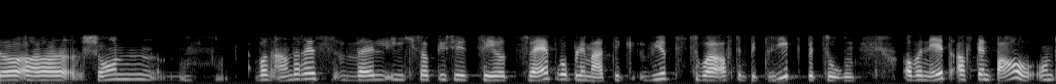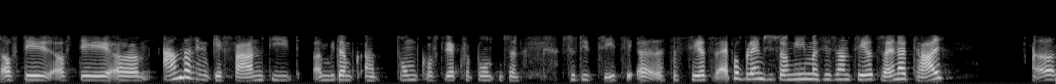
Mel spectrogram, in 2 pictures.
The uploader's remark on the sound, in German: HLW Linz/Auhof. Haben wir per Telefon ins Studio und vor den Vorhang geholt.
